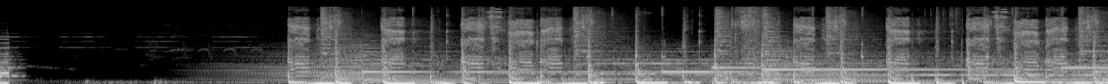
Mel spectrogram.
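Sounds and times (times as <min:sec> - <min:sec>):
music with heavy bass beat: 0:02.9 - 0:11.0.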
